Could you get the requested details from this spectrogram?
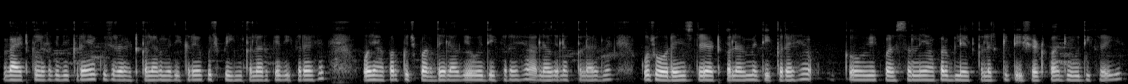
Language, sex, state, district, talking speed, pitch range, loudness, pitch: Hindi, male, West Bengal, Jalpaiguri, 285 wpm, 200-215 Hz, -20 LUFS, 205 Hz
